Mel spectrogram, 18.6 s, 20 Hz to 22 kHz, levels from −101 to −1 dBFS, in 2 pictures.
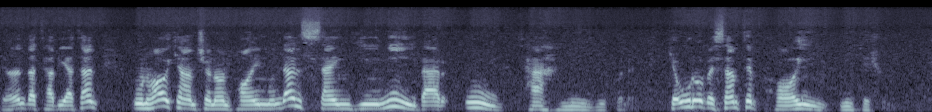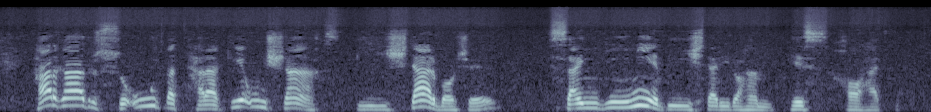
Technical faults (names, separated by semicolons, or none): speech cut by the noise suppressor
